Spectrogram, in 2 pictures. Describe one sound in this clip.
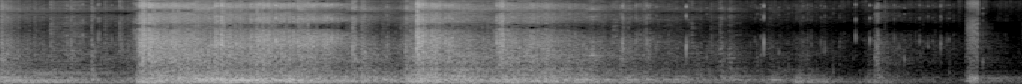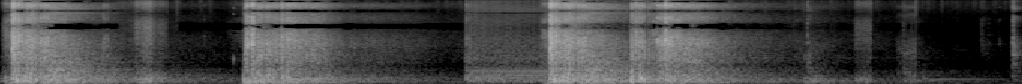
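Heavy thuds and splatters land in bursts.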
